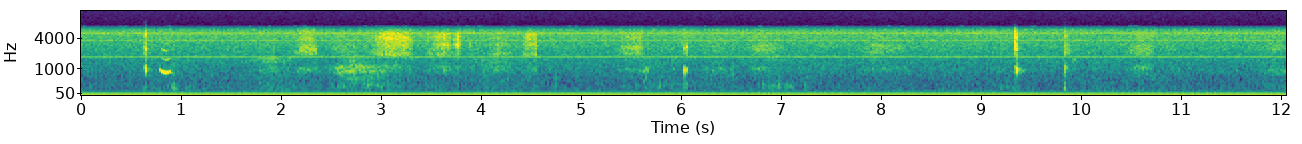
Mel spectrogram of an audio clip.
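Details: Three days old, likely a pet: a few sharp, brief catches spaced apart in a quiet room; hiccups.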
